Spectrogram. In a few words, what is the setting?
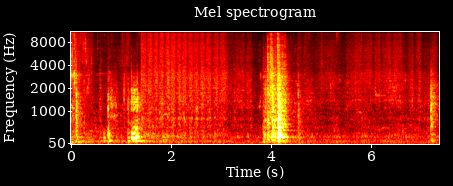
kitchen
